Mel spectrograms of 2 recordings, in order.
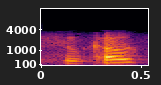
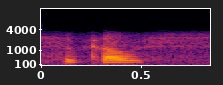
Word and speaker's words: Sukkot: And the Dvar Torah is about Sukkot or Sukkos or Sukkos, depending on where you come from and your pronunciation.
